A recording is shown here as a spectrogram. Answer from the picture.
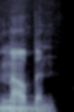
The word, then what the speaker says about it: Melbourne: So you sure it's Melbourne, not Melbourne? – No, Australians pronounce it Melbourne.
